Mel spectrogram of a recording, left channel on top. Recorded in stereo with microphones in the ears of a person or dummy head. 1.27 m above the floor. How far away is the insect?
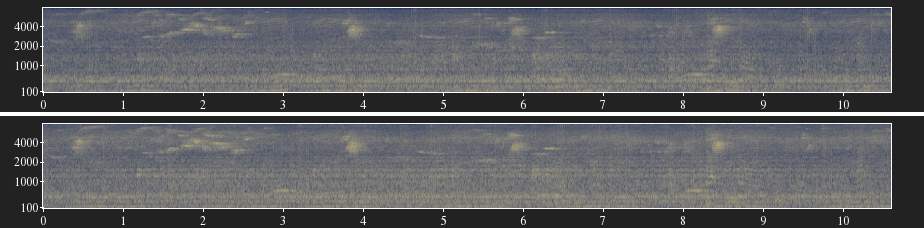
About 3 m.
